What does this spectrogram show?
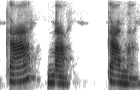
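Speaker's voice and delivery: "cama" with both a's open; Spanish cama. Shown as a demonstration. Teacher leading the class in Spanish cama. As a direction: repeat "cama" open, no nasal. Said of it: "Pronunciem comigo".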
